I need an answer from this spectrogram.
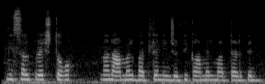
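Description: A woman's voice: medium pitch, flat delivery, very fast, mellow, husky, lightly acted. A woman doing Harish, a torn young husband. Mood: worried. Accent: North Karnataka Kannada. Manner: soothing, worried, self-questioning. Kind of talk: cartoon voice acting.

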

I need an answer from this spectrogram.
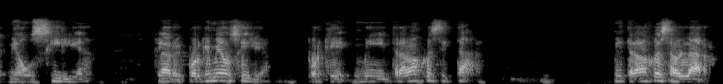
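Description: A man's voice: medium pitch, fairly bright tone, rough recording. Guy teaching an online econ class, talks through a voice amp, keeps asking questions and repeating himself, normal mid voice. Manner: asks students constant rhetorical questions; repeats phrases for emphasis. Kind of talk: online economics class lecture.

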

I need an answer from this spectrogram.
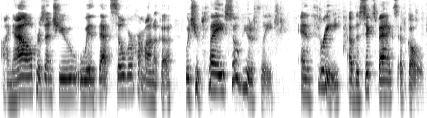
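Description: A woman's voice: deep voice, lively intonation, unhurried, creaky, a bit bright, exaggerated voice. A woman voicing a small, pompous, greedy bird king in a children's storybook reading. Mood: solemn. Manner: pompous, proclaiming.

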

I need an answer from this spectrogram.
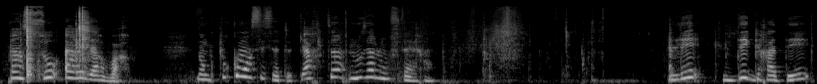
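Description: Slow, hesitant woman with a foreign accent explaining a craft, faint hiss behind her, slipping into soft whispers. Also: mid-range voice. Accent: non-native French accent. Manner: hesitant, many fillers and self-corrections; drops to a soft whisper at times. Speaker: card-making demonstrator. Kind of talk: craft tutorial.

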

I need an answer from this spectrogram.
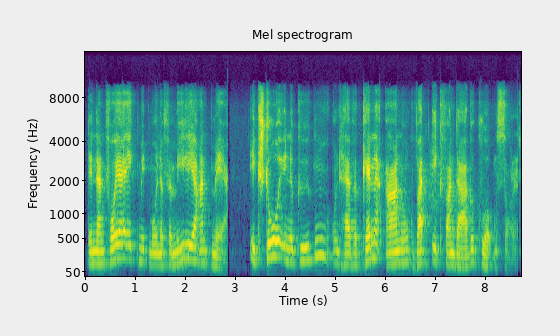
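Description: Man, slightly high voice, slow careful reading, dialect example sentences. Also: a little mellow.

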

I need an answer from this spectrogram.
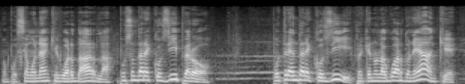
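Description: A young man commenting on a horror game as he plays, excitable, with mild cursing and lots of talk to his viewers. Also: on the high side, normal speed, slight background noise. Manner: excitable, swears mildly, addresses viewers. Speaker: gaming video host.

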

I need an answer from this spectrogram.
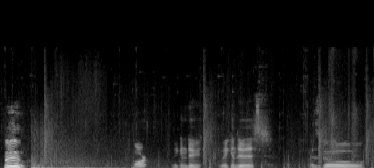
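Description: A man in casual team chatter while playing a military shooter, excitable and prone to swearing. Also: medium pitch, brisk, a little hiss or hum. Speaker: video game player. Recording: gunfire and clicks behind voice. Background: game gunfire.

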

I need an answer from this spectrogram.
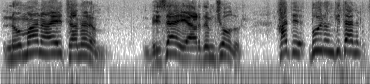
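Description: A folksy, boastful village headman in a film comedy. His voice is high and swings in pitch, eager to please, on a noisy old soundtrack. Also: big pitch swings, unhurried, fairly bright tone, exaggerated voice. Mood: confident, obliging. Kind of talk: Turkish film comedy acting.

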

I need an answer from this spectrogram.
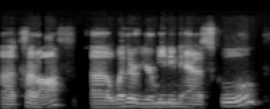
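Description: A man's voice: medium pitch, lively intonation, normal speed, a bit bright, lo-fi sound. A man presenting at a scouting leaders' expo, talking loosely with frequent "uh" fillers and restarts. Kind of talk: conference presentation. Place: indoor expo session.

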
